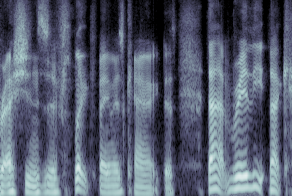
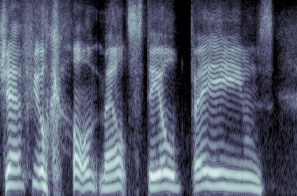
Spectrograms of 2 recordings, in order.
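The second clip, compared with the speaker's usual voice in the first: mock, very high, hollered, drawn-out yell; 9 semitones higher than usual. Recalling a guy who once did this, retelling his yell. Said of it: "and he yelled".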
